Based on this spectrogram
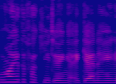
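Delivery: ordinary delivery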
